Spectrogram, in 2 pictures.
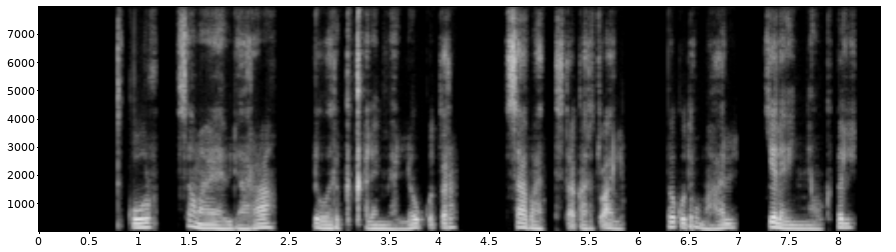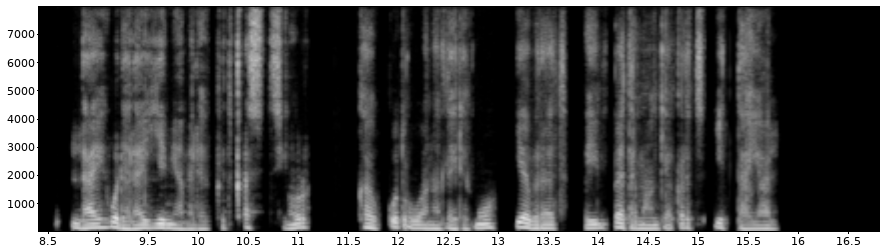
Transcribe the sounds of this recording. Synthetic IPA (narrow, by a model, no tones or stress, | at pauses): t̪ʼɨkʼuɾ | səmaɾjawid̪aɾa | jɛwɔɾkʼkʼələmːjalːəwkʼut̪ʼɨɾ | səβat̪ʰʼːəkʼəɾt̪ʼwal | b̥əkʼut̪ʼɾuməɦal | jɛlajɪɲːawkʰɨ̥fɨl | lajwɔd̪əlajːɛmːijamələkʰːɨt̪ʼkʼəssino̞ɾ | kʰəkʼut̪ʼɾuwanat̪lajd̪əɡmo̞jɛβɾət̪wɔjɪmb̥et̪ɨɾmaŋɡjakʼɨɾt̪ʼjɪt̪ʰːajːal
